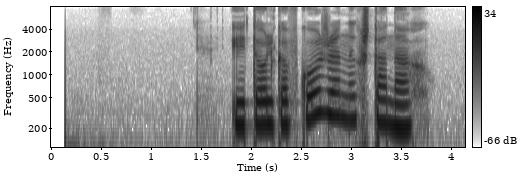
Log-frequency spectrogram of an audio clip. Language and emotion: Russian, positive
